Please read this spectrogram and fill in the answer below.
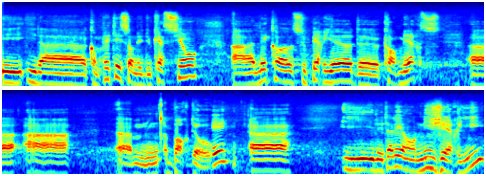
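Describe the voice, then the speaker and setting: A man with an English accent speaks at a very slow pace in a medium pitch, leaving long, frequent pauses. His intonation is lively and his loudness very even, with noticeable background noise and echo-free sound. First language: English (speaking French). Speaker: art historian, lecturer. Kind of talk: lecture. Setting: conference room with audience. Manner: halting, frequent repetitions.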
